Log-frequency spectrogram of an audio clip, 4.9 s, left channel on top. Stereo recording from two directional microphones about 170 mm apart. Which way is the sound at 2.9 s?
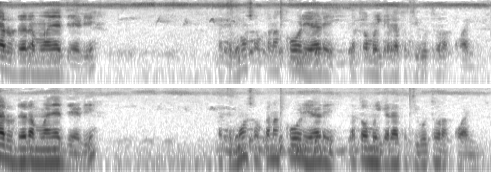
20° right (ahead or behind).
